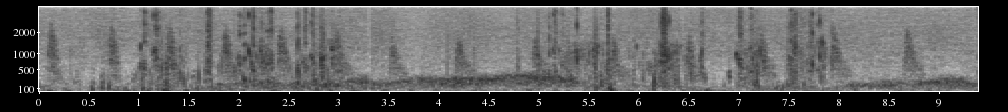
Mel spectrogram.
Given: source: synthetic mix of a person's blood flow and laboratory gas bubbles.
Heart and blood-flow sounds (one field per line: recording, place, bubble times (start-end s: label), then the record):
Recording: Doppler ultrasound of blood flow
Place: subclavian vein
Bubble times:
1.00-1.55 s: bubbles
1.58-1.87 s: bubbles
1.95-2.40 s: bubbles
2.57-3.08 s: bubbles
5.09-5.79 s: bubbles
5.96-6.57 s: bubbles
6.59-6.71 s: bubbles
6.88-7.32 s: bubbles
7.46-7.97 s: bubbles
From the record:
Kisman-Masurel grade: 332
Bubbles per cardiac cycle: rolling drumbeat, 9 or more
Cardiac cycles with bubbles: 50 to 99%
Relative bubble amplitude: moderate (0.250 to 0.450)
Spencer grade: 3 (all of the cardiac periods contain showers or single bubble signals, but not dominating or overriding the cardiac motion signals)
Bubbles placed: anywhere in the cardiac cycle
